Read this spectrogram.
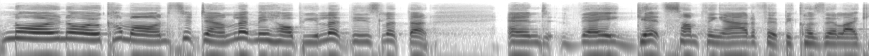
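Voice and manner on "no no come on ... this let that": high, insistent mock pleading; begging. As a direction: act out coaxing a sulking partner to accept help. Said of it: "expect for you to then beg".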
